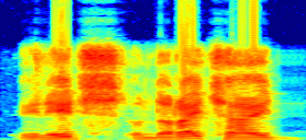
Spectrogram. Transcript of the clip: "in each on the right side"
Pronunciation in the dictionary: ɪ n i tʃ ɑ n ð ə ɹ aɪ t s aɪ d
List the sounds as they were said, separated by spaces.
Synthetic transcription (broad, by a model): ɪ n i s ɑ n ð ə ɹ aɪ t s aɪ d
